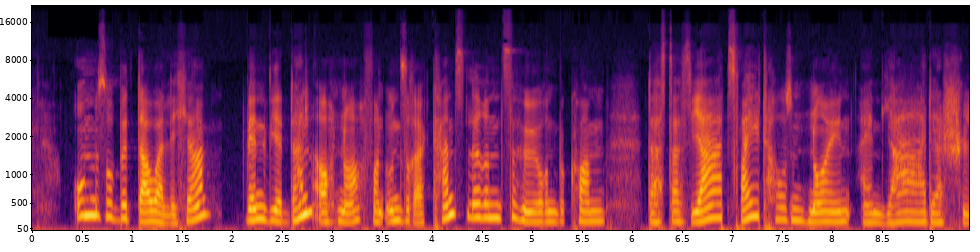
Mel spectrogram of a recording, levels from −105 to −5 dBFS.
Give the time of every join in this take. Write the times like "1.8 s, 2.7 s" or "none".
1.9 s

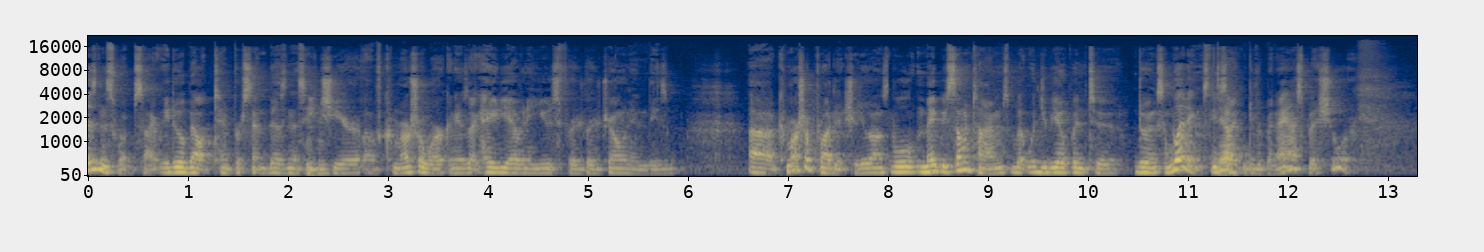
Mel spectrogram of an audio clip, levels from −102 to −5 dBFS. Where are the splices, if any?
2.7 s, 5.0 s, 8.0 s, 10.4 s, 11.5 s

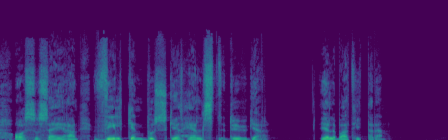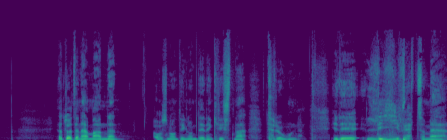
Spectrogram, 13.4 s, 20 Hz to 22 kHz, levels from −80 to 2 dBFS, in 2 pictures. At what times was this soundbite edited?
2.7 s, 9.0 s, 9.7 s

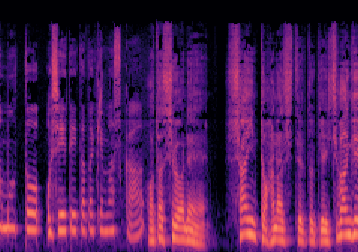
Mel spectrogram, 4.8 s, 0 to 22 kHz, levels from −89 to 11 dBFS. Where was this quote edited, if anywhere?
2.9 s

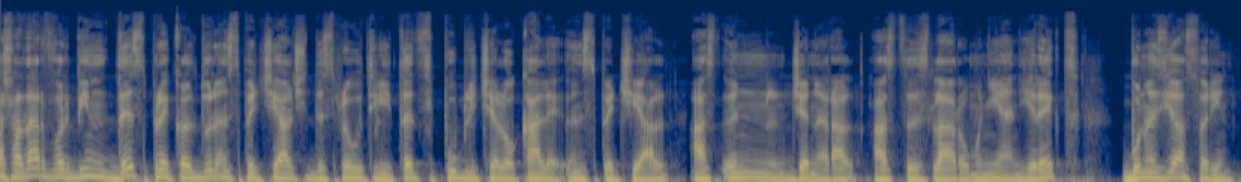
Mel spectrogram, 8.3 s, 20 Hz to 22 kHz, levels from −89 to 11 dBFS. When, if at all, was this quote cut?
4.6 s

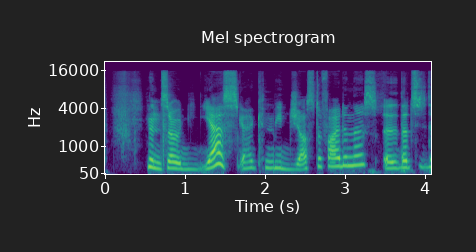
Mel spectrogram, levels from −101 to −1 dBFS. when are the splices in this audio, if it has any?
1.7 s, 2.1 s

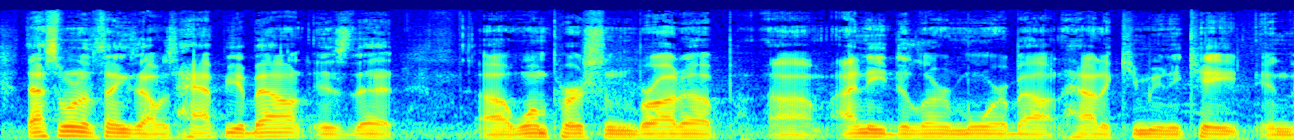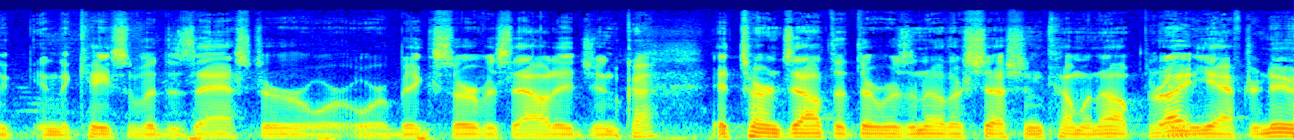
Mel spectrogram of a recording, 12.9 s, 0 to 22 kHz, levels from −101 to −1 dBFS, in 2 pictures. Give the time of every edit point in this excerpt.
none

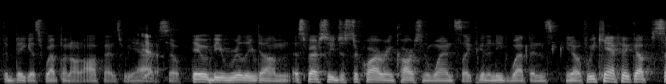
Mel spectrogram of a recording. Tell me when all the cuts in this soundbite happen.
1.8 s, 2.5 s, 4.7 s, 5.6 s

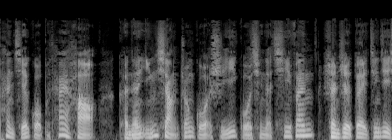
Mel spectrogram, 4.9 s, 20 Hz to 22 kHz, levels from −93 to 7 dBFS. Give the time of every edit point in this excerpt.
4.0 s

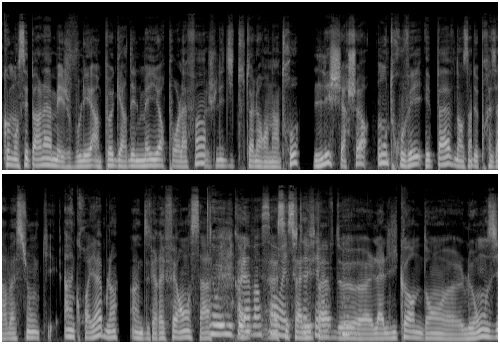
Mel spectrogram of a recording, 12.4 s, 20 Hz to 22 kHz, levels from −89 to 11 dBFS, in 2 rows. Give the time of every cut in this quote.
5.3 s, 5.9 s, 8.1 s

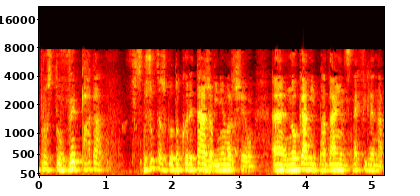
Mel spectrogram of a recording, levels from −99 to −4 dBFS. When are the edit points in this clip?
1.6 s, 2.6 s, 2.9 s

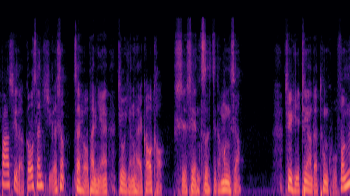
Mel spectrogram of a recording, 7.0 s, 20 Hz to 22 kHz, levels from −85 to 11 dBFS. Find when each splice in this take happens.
1.4 s

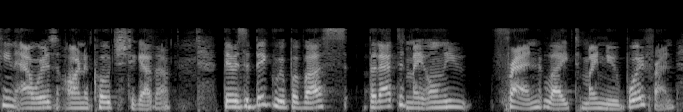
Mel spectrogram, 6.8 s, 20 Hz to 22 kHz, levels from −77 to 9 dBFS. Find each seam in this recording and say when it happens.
3.6 s, 4.1 s, 5.4 s

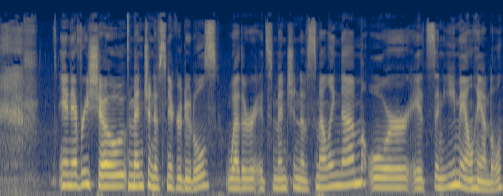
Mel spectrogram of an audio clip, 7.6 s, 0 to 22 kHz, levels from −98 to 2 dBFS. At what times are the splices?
1.9 s

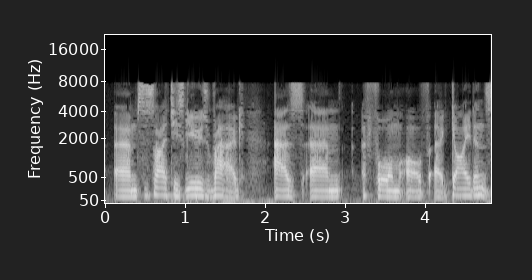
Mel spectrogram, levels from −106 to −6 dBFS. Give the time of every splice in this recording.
1.0 s

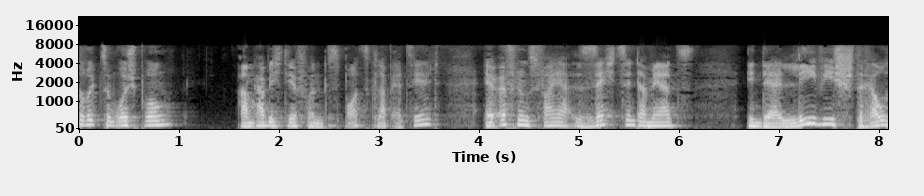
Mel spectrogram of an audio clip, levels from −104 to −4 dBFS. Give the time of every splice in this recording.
1.7 s, 2.5 s

